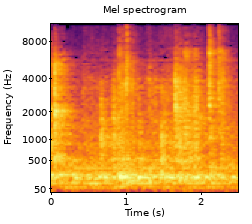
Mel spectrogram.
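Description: Handling noise as a cable is routed along a metal T-slot rail: a few light clicks and rattles of the cable and hands against metal parts.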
